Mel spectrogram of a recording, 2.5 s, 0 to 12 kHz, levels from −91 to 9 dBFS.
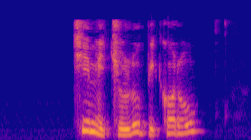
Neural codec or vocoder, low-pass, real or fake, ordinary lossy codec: codec, 16 kHz, 8 kbps, FunCodec, trained on Chinese and English, 25 frames a second; 7.2 kHz; fake; AAC, 32 kbps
